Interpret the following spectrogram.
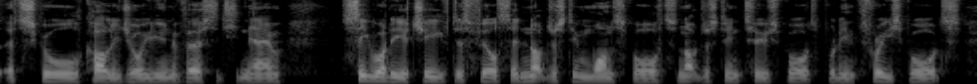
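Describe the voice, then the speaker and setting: A man speaking earnestly in an interview, in a flat, even voice with a mellow, smooth tone. The sound is dry and close, and his sentences stall and restart here and there. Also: mid-range voice, no echo. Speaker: guest. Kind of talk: tribute in an interview.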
